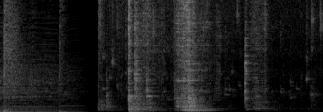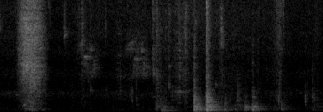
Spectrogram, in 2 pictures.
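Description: Cast metal engine sump being lifted and turned in a parts-washer tub: scattered clunks and clinks of metal on the tub and its rack, with solvent dripping and a short splash about halfway through. Background music fades out in the first second.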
